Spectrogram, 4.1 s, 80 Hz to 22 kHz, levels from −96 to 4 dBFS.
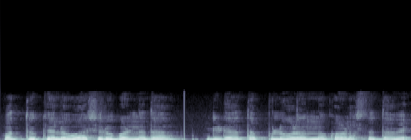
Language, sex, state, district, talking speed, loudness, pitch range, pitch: Kannada, male, Karnataka, Bidar, 100 wpm, -13 LUFS, 120-125 Hz, 125 Hz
